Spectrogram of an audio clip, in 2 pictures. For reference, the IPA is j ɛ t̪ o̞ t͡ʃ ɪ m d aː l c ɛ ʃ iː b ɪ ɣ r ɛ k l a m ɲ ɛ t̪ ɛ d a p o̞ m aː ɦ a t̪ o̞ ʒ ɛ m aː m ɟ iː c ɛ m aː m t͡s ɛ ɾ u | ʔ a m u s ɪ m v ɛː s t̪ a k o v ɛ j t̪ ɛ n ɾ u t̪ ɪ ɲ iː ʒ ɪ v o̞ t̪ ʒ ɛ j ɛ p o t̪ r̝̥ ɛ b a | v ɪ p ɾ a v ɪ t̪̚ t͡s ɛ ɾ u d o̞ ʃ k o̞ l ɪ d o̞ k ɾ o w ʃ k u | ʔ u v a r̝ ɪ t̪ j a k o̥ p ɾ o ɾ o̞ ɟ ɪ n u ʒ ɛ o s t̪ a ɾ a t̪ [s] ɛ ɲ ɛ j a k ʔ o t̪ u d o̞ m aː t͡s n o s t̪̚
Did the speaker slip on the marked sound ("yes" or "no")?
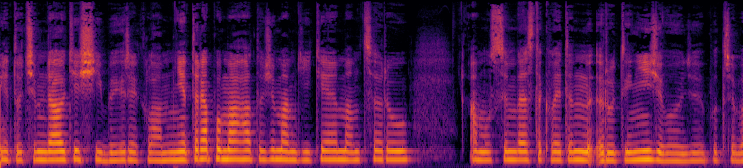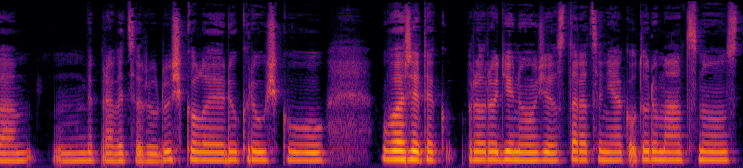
no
